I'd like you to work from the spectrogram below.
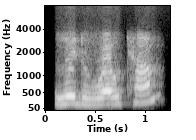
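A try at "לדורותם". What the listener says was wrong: Lidorotam, they're each separate. And so here, the reason it's read that way is because they're each its own consonant. Li, do, ro, tom.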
